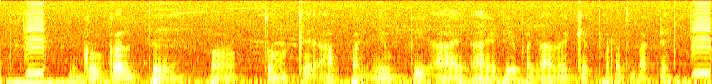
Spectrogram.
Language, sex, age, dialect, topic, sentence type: Bhojpuri, male, 18-24, Northern, banking, statement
